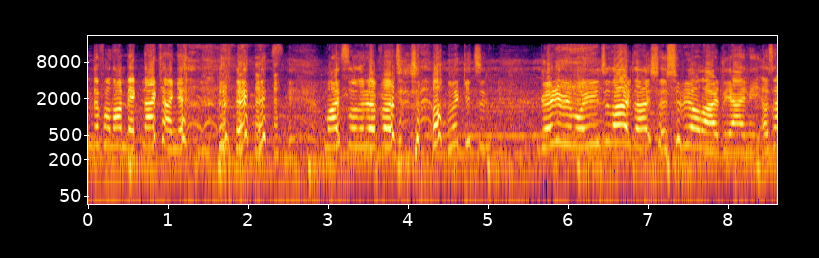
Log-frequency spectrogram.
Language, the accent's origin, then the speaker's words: Turkish; İzmir, Turkey; Ya aslında şöyle, ben biliyorsun İzmirliyim. İzmir'de yaşadım, hep orada büyüdüm, orada okudum.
